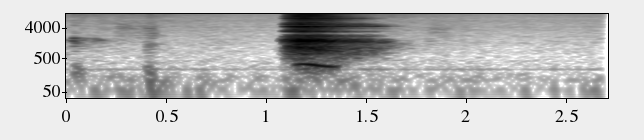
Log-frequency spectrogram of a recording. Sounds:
Sigh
